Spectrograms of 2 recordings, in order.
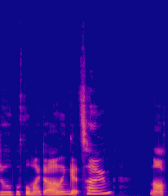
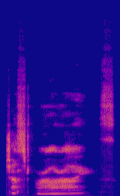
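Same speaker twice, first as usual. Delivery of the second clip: whisper; 6 semitones higher, 11 dB quieter, slower than usual. Acted. Secret possessive murmur.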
